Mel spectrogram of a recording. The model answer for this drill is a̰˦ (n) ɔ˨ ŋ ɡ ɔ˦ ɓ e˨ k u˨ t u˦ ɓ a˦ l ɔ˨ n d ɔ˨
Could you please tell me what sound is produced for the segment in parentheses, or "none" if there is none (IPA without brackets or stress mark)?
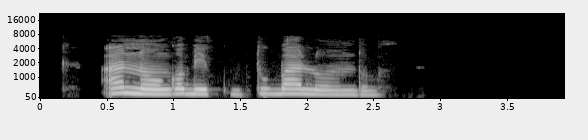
n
